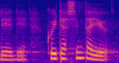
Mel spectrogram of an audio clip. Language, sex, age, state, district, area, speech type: Bodo, female, 18-30, Assam, Chirang, urban, spontaneous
